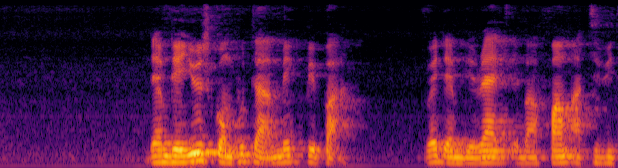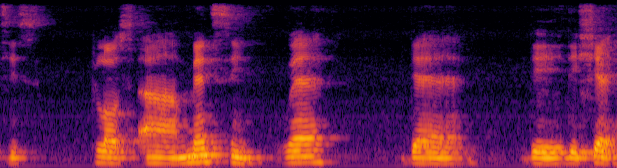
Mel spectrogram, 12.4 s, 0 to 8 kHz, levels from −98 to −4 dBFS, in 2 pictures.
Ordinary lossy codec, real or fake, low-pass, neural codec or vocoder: none; real; 7.2 kHz; none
